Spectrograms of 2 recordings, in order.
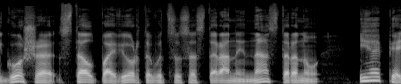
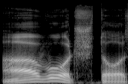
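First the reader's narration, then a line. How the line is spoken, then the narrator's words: Deep bass voice. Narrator (Russian): сказал он густым басом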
